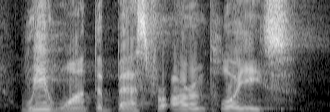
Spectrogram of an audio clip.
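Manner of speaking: ordinary talk, nothing marked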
